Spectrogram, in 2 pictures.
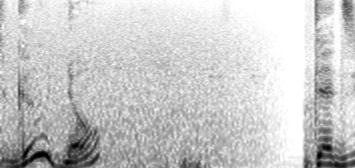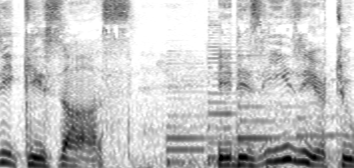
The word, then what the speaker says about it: Tzatziki: Tzatziki sauce. It is easier to pronounce and make than it is to spell.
